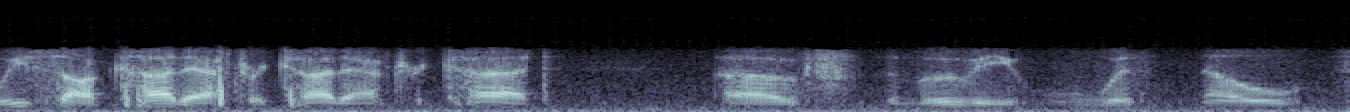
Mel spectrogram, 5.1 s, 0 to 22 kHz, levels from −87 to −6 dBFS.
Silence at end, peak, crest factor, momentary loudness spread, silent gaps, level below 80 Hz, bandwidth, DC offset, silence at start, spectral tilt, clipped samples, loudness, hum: 0 s; -4 dBFS; 24 dB; 13 LU; none; -46 dBFS; 12 kHz; under 0.1%; 0 s; -6 dB/octave; under 0.1%; -27 LUFS; none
